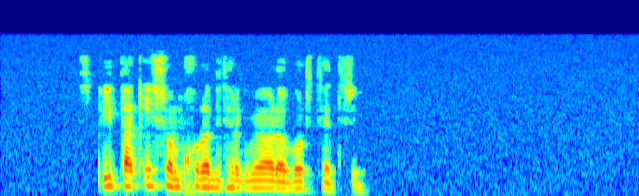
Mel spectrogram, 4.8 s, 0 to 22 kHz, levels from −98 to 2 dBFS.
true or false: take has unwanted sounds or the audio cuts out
false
